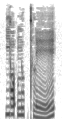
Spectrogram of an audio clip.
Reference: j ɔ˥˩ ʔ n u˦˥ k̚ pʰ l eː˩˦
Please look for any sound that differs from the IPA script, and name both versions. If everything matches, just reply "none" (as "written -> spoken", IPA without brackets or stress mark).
none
